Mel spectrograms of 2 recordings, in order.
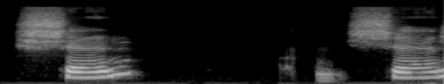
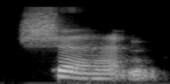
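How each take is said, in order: First: "shen" rising like a question; second-tone demo. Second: "Shen" low and dipping, drawn out; third-tone demo. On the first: Teacher modelling tone two for class, rising "shen". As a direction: lift the pitch through "shen". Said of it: "Itu nada kedua". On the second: Teacher modelling tone three for class, dipping "Shen". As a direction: sink the pitch in "Shen". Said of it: "dengan nada tiga". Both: Shown as a demonstration.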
